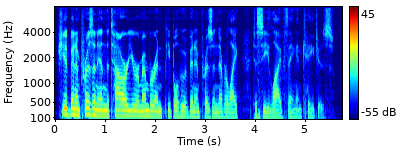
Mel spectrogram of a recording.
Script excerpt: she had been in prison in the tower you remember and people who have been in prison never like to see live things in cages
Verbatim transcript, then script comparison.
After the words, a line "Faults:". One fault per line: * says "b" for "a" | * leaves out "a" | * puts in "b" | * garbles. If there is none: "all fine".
she had been in prison in the tower you remember and people who have been in prison never like to see live thing in cages
Faults:
* says "thing" for "things"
